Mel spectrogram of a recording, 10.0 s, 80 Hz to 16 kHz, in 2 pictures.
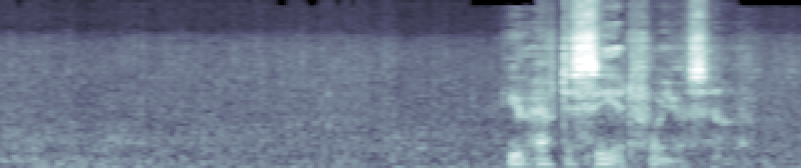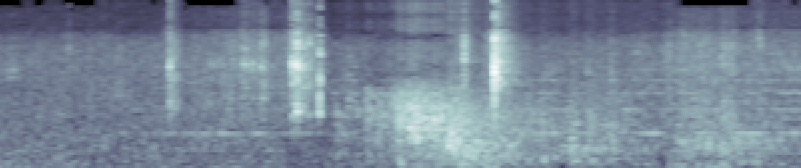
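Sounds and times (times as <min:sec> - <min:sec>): rain: 0:00.0 - 0:10.0
thunderstorm rumble: 0:00.0 - 0:10.0.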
